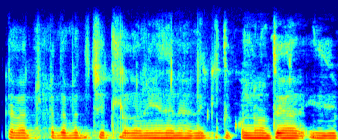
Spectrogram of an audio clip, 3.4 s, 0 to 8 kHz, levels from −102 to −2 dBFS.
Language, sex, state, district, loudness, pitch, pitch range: Telugu, male, Andhra Pradesh, Anantapur, -21 LUFS, 140 Hz, 140-145 Hz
